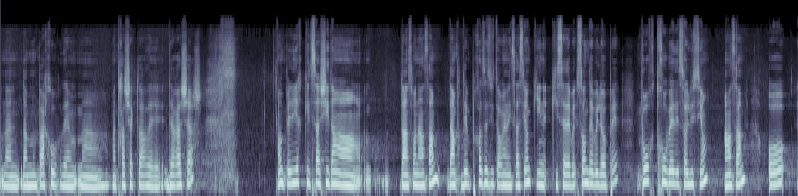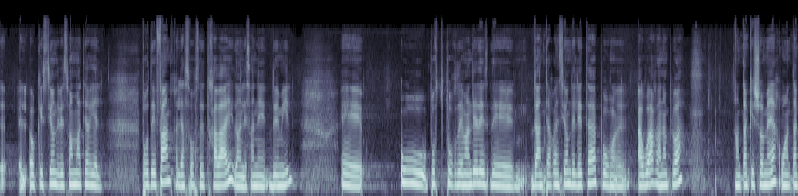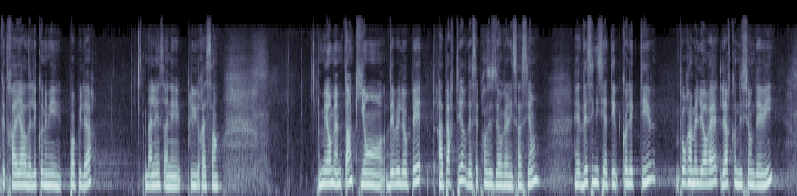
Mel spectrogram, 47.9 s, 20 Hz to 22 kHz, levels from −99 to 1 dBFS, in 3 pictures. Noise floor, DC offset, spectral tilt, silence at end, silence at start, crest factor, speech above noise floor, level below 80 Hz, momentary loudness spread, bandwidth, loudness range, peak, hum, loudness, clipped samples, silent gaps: -59 dBFS; under 0.1%; -6.5 dB/octave; 0.05 s; 0 s; 18 dB; 40 dB; -52 dBFS; 12 LU; 15 kHz; 3 LU; -2 dBFS; none; -20 LUFS; under 0.1%; none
